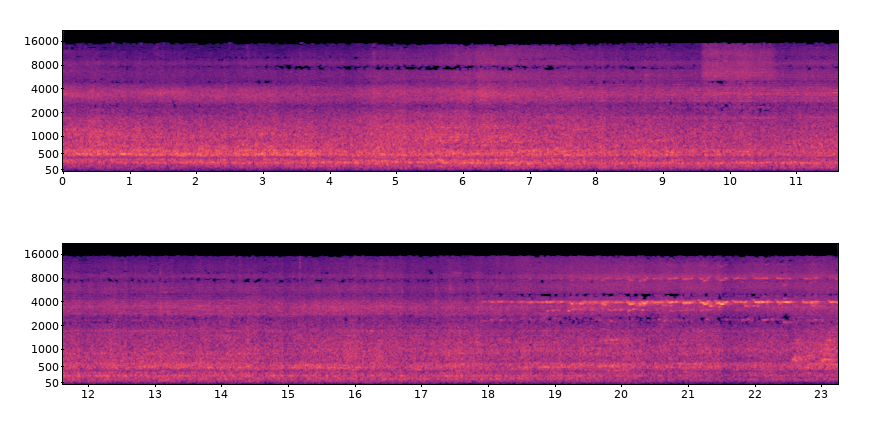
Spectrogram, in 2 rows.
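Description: An LNER InterCity 225 train, a Class 91 electric locomotive hauling Mark 4 coaches, passing close by with a loud, steady rumble of wheels on the rails. A thin, high wheel squeal comes in near the end.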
